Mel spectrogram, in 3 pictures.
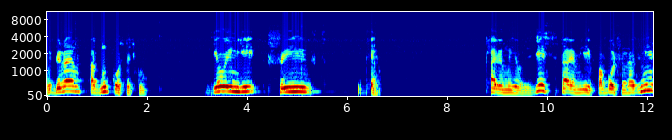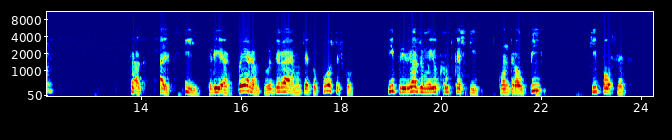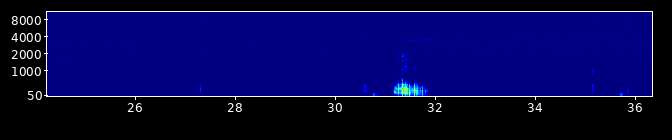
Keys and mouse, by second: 1.3-2.4 middle drag, 6.5 shift+d, 10.1 s, 11.9 middle click, 13.1 middle click, 14.8 alt+p, 16.8 click, 17.4-19.5 middle drag, 20.3 shift+click, 22.0 ctrl+p, 27.4-30.8 middle drag, 31.0-35.3 middle drag, 35.9-36.3 middle drag.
